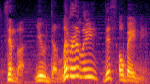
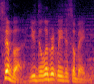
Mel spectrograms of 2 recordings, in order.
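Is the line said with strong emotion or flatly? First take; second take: strong emotion; flatly. First: It is said with strong, falling emotional emphasis. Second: It is said flatly, with little emotion.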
